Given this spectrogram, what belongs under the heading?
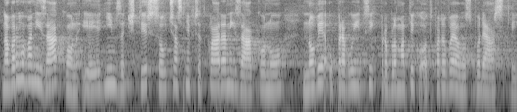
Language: Czech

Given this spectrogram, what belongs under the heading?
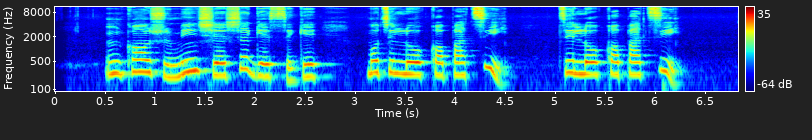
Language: Yoruba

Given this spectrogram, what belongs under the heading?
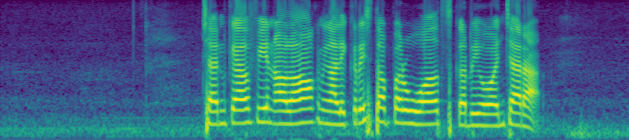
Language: Sundanese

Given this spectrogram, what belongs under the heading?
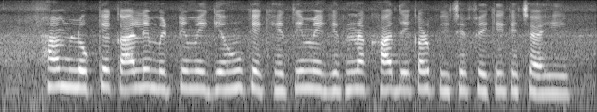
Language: Bhojpuri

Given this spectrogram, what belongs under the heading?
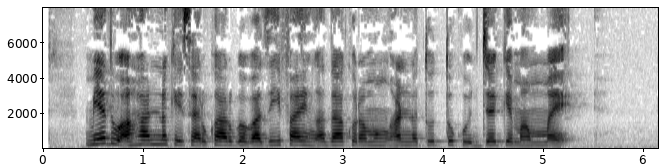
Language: Divehi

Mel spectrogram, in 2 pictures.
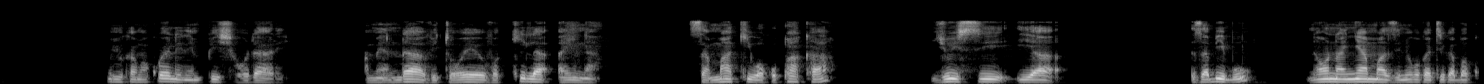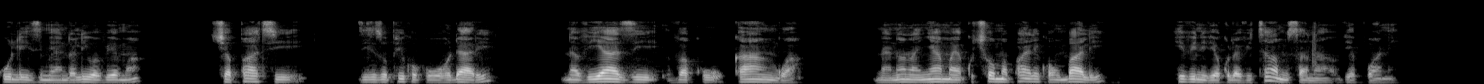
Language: Swahili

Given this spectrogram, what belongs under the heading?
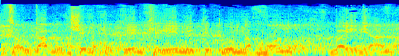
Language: Hebrew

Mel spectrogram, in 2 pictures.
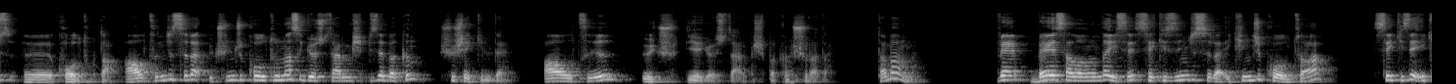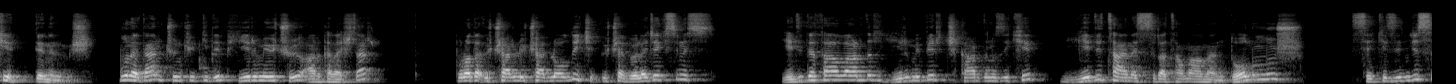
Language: Turkish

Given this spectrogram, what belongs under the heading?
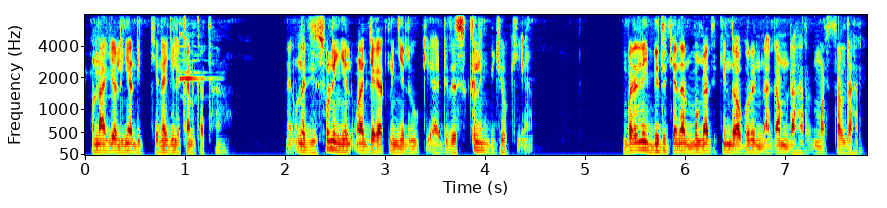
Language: Santali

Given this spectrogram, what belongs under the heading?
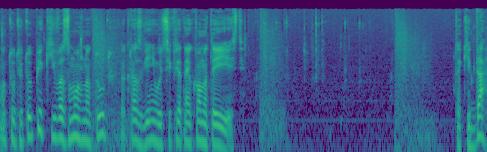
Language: Russian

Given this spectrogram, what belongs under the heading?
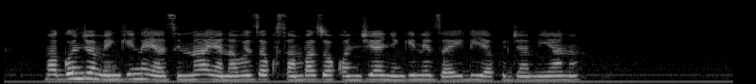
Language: Swahili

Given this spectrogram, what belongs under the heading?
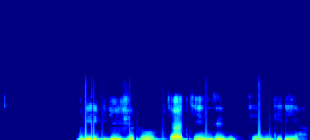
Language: Kinyarwanda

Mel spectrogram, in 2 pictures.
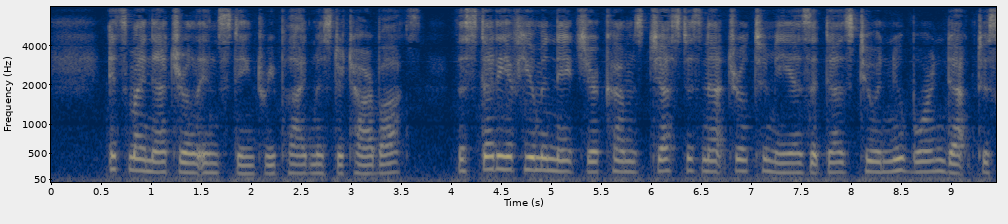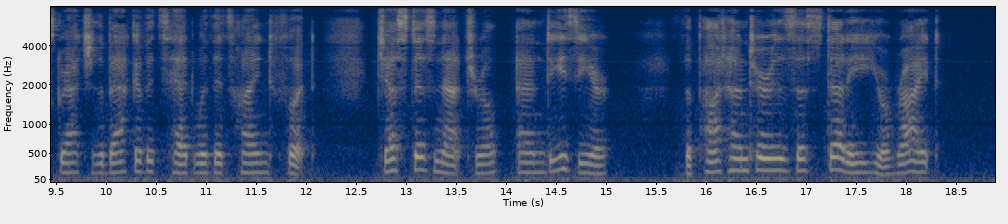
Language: English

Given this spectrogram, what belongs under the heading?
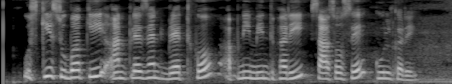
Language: Hindi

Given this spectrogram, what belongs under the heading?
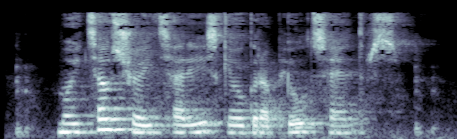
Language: Georgian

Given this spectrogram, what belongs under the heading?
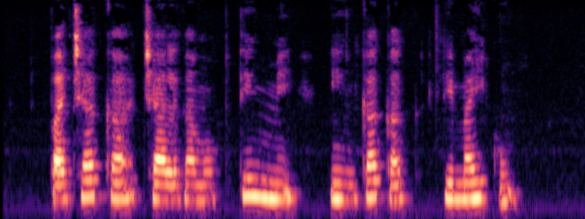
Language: Jauja Wanca Quechua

